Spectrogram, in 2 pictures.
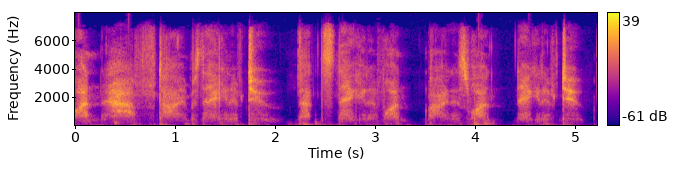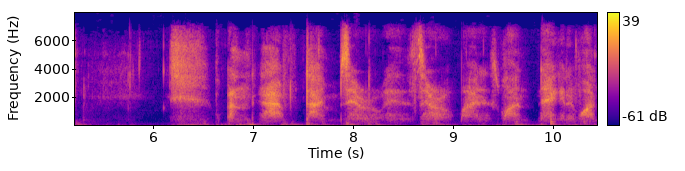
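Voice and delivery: very quiet, barely there whisper. Talking a listener through plugging x values into an equation, whispering. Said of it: "I don't know why I'm whispering".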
